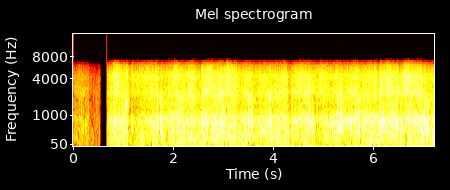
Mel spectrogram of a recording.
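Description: Passenger train coaches running on the track: a steady rumble with repeated sharp clacks of the wheels over the rail. The sound fades and drops out for a moment about half a second in, then resumes.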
